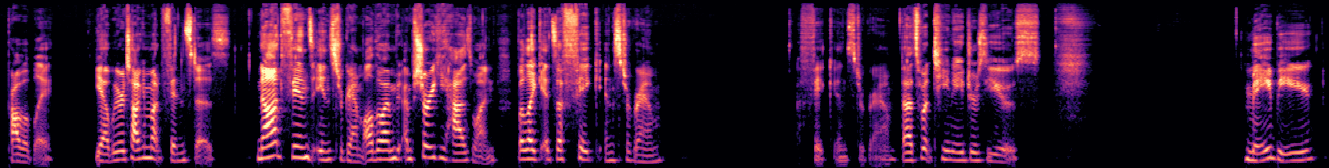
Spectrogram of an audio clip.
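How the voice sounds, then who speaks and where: A woman's voice: mid-range voice, a bit bright, no echo, clean studio sound. Chatty young Canadian woman streamer. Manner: chatty, rambling, upbeat. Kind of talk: casual chat with viewers.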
